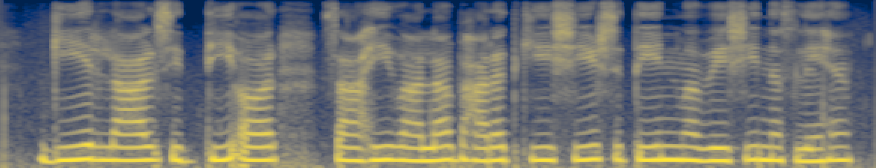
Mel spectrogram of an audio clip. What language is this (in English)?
Hindi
